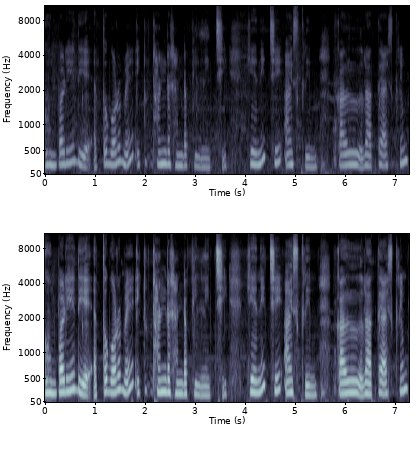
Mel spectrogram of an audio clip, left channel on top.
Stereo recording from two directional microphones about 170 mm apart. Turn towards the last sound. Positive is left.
turn(degrees=-50)  # may be behind; listen again after turning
